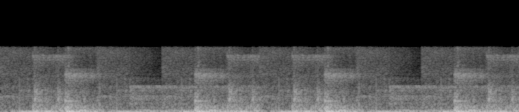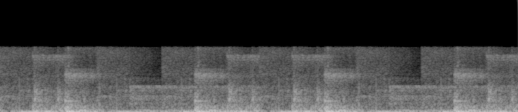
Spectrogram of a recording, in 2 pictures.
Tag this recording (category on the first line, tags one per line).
Instrument samples > Percussion
Samples
Drum
Weird
Loopable
Loop
Ambient
Packs
Industrial
Soundtrack
Underground
Alien
Dark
